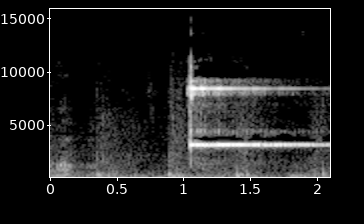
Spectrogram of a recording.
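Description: A single high bell chime struck about a second in, its clear tone ringing on and fading slowly.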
